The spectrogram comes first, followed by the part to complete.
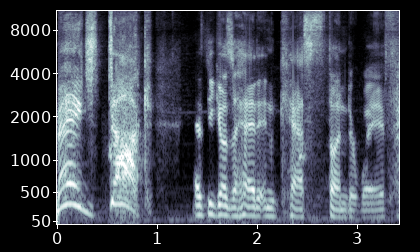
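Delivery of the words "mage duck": screamed, much higher and louder. In a fantasy game scene, Rowan warns the mage mid-spell, screaming a warning. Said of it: "he just screams".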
